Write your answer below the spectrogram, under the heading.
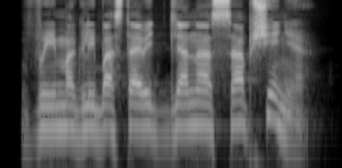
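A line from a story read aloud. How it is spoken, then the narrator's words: Grumbling mutter. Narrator (Russian): пробурчал он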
